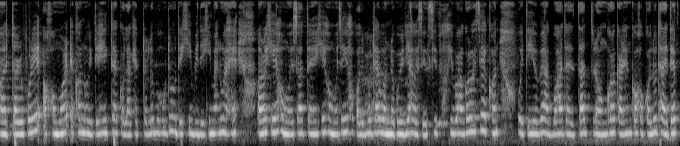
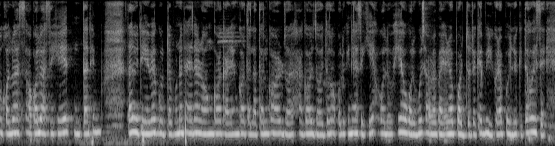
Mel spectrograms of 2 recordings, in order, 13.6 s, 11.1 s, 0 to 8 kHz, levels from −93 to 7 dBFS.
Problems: none marked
